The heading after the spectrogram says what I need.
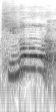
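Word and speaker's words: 昨日: 이 자길을 여러분 한자음으로 읽으면 이렇게 됩니다. 작, 사쿠, 일, 지츠 이렇게 읽어요. 그죠? 근데 일상생활에서 어제를 그렇게 쓰진 않죠. 그죠? 자, 이렇게 읽으시면 안 됩니다. 한자는 자길이라고 쓰지만 키노라고 해서 어제가 되겠습니다. 자, 어제 작자예요.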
